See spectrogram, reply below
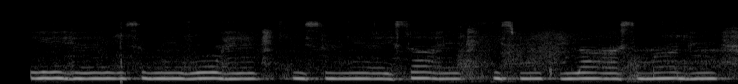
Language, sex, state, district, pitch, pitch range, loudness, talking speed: Hindi, female, Uttar Pradesh, Etah, 270 Hz, 265-275 Hz, -38 LUFS, 95 wpm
